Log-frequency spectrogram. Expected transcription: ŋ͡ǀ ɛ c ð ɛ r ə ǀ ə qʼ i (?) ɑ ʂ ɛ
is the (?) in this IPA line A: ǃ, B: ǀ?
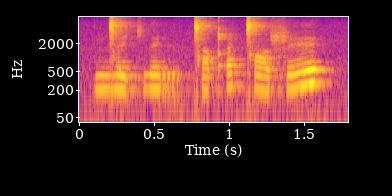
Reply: B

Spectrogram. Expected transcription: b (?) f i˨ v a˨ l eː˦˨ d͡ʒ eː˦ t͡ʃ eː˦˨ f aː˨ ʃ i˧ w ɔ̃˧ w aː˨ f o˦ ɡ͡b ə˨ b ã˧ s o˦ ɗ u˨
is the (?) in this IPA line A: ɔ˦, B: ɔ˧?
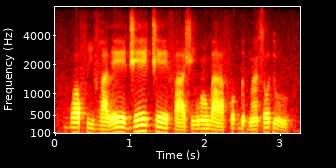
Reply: B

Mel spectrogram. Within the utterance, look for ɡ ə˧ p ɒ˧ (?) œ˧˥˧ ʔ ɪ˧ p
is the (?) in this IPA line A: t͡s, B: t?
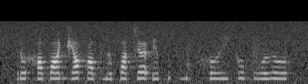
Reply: A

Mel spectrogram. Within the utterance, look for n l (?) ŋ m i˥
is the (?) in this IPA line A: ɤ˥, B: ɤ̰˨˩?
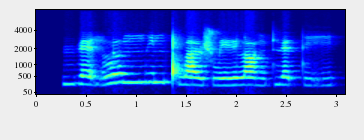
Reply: A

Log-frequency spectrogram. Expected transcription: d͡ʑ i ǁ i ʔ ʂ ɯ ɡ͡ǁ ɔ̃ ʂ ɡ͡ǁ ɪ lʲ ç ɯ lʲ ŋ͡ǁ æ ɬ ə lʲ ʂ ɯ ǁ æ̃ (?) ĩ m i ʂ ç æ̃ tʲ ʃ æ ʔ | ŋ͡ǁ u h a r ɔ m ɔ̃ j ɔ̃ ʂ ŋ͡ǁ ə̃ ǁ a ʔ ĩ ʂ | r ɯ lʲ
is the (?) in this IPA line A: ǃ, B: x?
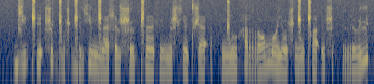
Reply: B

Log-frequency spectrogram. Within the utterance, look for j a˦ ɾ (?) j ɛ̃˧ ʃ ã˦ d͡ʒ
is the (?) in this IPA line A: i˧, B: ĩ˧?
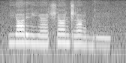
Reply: A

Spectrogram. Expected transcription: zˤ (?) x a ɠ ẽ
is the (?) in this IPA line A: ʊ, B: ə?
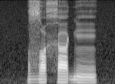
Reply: B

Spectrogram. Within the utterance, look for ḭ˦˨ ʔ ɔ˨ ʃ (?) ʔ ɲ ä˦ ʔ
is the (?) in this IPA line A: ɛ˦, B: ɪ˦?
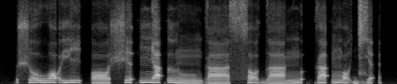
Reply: B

